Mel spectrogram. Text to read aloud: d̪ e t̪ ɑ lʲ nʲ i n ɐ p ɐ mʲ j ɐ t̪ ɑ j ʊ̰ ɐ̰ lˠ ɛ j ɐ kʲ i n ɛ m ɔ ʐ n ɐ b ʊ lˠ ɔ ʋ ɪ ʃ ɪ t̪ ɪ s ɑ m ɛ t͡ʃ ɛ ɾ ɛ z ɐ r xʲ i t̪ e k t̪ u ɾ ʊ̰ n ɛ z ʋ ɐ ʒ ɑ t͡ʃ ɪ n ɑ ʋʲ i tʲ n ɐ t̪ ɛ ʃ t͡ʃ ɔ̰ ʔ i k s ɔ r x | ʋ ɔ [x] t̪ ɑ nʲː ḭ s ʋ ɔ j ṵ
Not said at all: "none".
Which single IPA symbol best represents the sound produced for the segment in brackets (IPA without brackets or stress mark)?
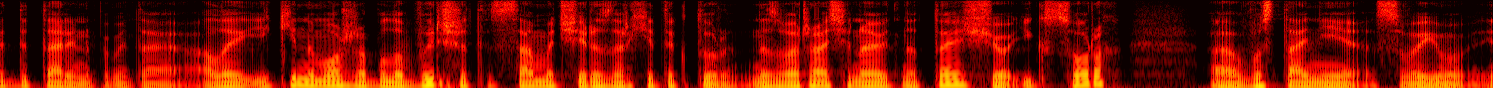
s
